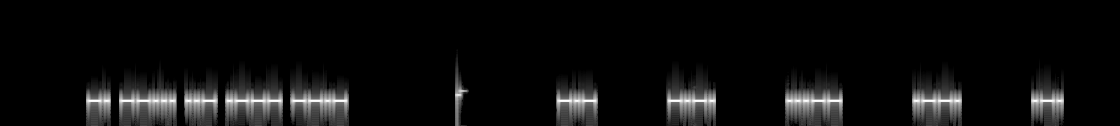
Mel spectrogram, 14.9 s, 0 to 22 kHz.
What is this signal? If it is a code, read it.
Morse code, heard as a keyed tone, about 22 wpm, spaced as for 11 wpm, 700 Hz. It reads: N7UJQ KC3PR
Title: USA Call Signs - 5 Characters - 6x Character Spacing - 22wpm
